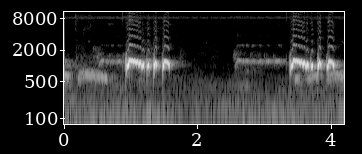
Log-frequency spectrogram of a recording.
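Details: Local zebra dove in strong breeding condition with other birds sounding along: a faint low murmur, then two phrases, each a held tone opening into four quick bubbling coos, roughly two and a half seconds apart.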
